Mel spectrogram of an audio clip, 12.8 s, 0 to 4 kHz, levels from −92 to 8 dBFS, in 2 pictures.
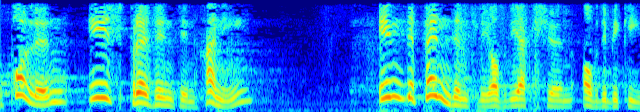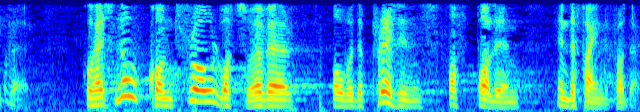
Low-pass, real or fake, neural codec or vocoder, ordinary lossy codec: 3.6 kHz; real; none; none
